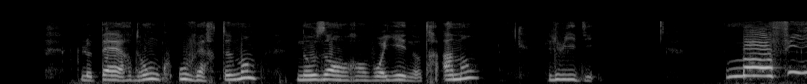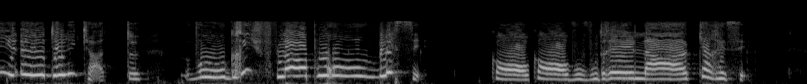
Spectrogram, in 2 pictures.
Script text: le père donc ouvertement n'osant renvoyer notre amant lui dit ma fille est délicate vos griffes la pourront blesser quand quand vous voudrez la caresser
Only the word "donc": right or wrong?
right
